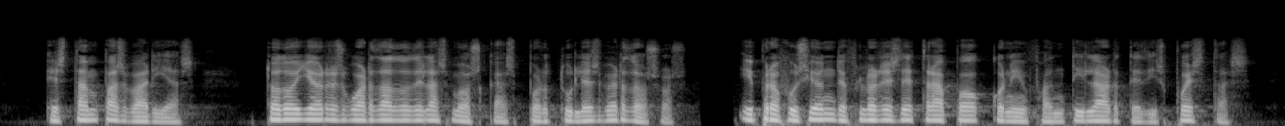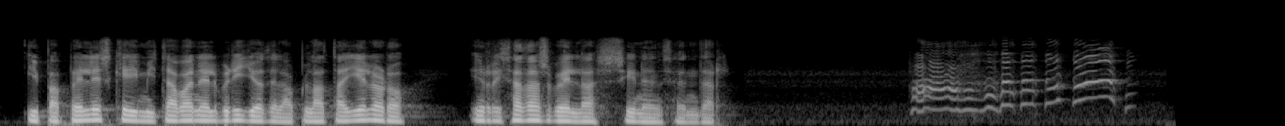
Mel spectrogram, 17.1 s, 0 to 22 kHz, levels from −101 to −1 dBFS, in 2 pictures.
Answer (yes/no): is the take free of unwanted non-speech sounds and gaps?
no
